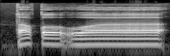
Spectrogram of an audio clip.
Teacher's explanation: دیکھو قاف موٹا بھی پڑھا جائے گا اور ساکن بھی ہے، اس پر قلقلہ بھی ہوگا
